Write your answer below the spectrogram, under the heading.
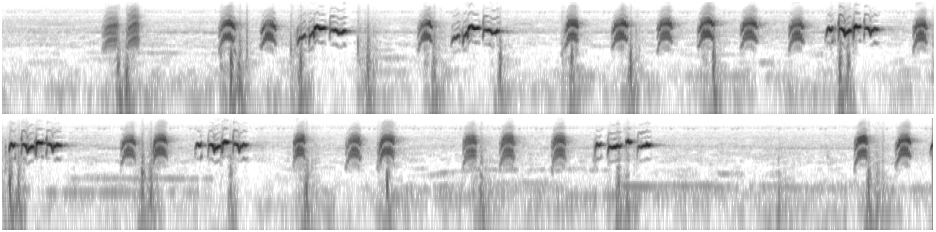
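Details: Sooty-headed bulbul, a lure bird for trapping wild males in the forest, calling energetically in steady bursts of sharp chirps, some ending in short warbled twists, repeated about every half second with brief pauses.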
